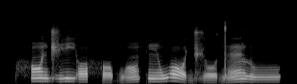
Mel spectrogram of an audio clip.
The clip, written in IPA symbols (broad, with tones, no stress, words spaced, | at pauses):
hɔ̃˦d͡ʒi˦jɔ˧ hɔ˨bɔ̃˨˦kĩ˦ wɔ˦˨ d͡ʒo˨dɛ̃˨˦lu˧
